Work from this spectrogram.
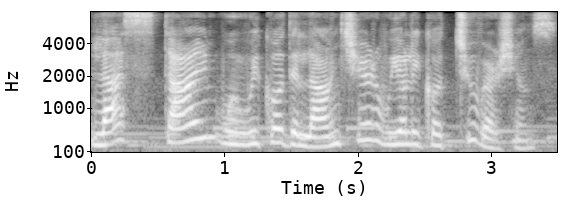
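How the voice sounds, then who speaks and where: Music plays in the background. The speaker talks at a moderate pace with a strong Spanish accent. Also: woman. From Spain. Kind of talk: casual game review talk to camera.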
